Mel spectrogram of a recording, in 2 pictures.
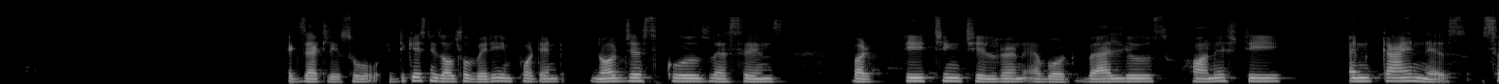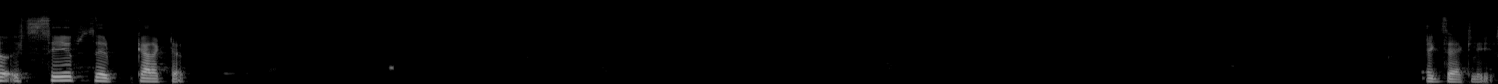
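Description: Software likely stretched this speech clip to fill a longer slot by repeating short pieces while holding pitch, a time-stretched section from 6.00 to 16.06 s. There the pace suddenly drops to about 0.69 times normal speed, with unchanged pitch.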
